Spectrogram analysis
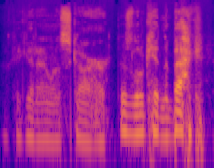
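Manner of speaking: ordinary talk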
